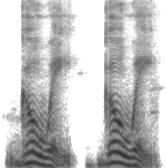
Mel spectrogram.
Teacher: Wa. You are inserting the consonant wa. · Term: intrusion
